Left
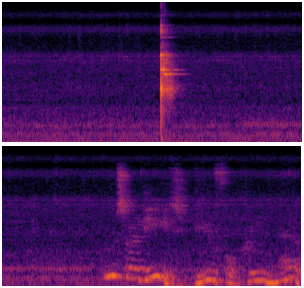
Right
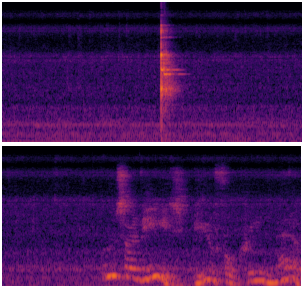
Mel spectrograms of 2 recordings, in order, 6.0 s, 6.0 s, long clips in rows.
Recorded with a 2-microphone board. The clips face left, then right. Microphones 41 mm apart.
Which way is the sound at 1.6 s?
20° left (ahead or behind).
